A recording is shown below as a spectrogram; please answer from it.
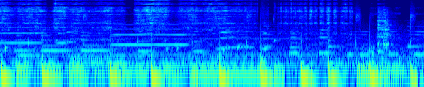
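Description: A small paintbrush rubbing a thinned silicone compound onto a bare wooden board, a scratchy bristle scrubbing, under background music with a steady beat.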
